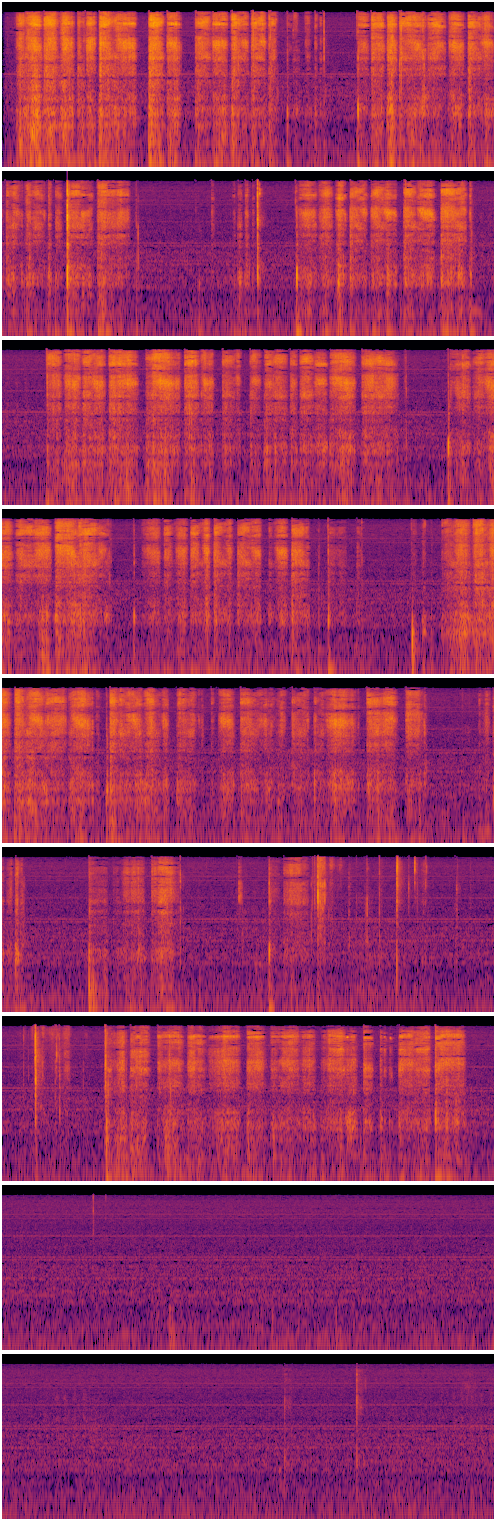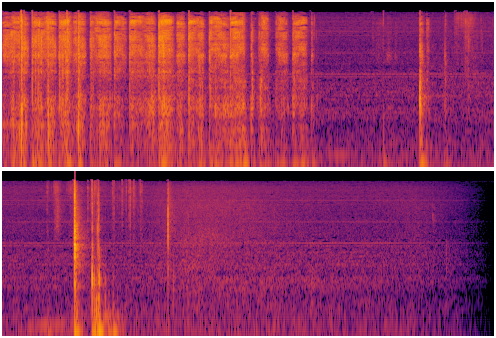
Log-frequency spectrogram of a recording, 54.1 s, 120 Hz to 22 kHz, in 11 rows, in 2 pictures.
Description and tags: Mono recording of a person writing on paper in a room. Recorded with a Rode NT1 condenser large diaphragm microphone from a 5cm distance. University West 2009 in Sweden.
classroom, students, university, west, writing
